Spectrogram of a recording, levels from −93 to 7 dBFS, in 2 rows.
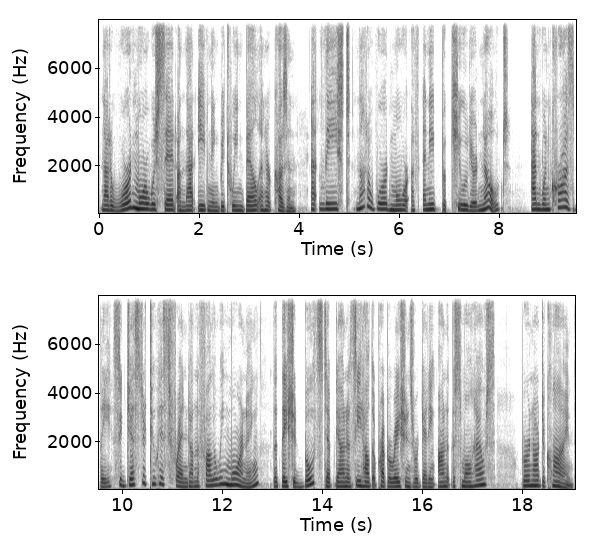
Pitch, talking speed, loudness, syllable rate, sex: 200 Hz, 175 wpm, -18 LUFS, 4.5 syllables/s, female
